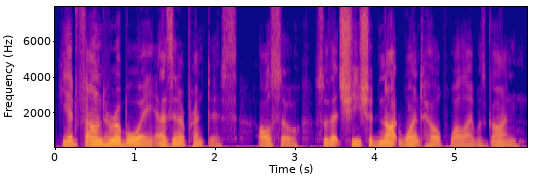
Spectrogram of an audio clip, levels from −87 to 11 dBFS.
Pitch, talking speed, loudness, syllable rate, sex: 145 Hz, 215 wpm, -17 LUFS, 5.0 syllables/s, male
